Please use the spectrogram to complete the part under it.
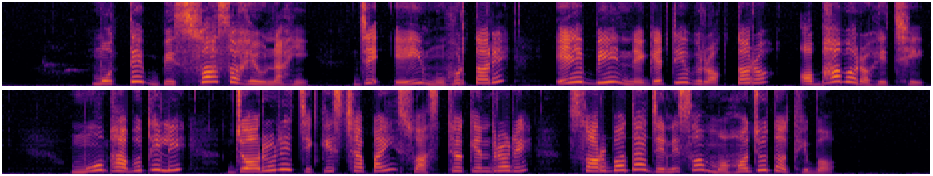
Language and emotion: Odia, surprised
